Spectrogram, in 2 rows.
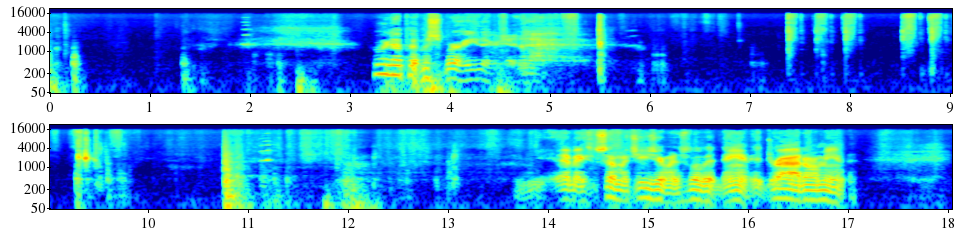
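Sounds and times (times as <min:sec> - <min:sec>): spray bottle squirts: 0:07.4 - 0:09.6.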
